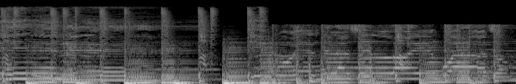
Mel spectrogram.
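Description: At 2.69 s the sound abruptly turns duller and boxier and stays that way to the end, with nothing above 6.4 kHz, a level drop of around 5 dB and a new noise floor roughly 35 dB down, with no gap at the change. The likely cause is the input switched to a poorer device.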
